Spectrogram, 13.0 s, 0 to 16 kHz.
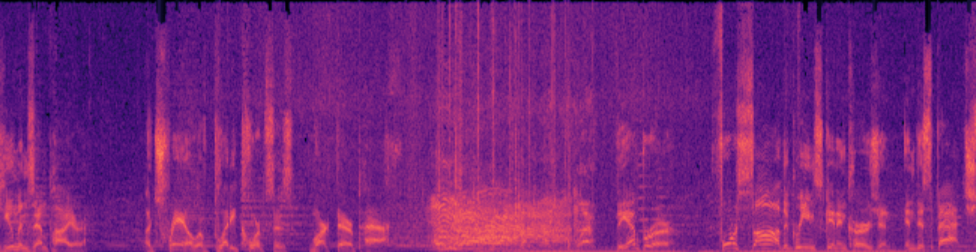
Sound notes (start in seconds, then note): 5.6 yells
